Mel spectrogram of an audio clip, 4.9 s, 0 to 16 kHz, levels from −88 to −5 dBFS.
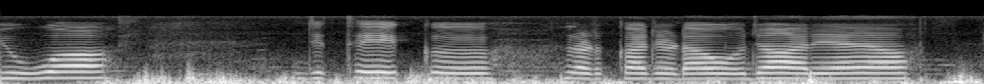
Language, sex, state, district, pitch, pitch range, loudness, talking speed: Punjabi, female, Punjab, Kapurthala, 245 Hz, 240-250 Hz, -17 LUFS, 95 wpm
